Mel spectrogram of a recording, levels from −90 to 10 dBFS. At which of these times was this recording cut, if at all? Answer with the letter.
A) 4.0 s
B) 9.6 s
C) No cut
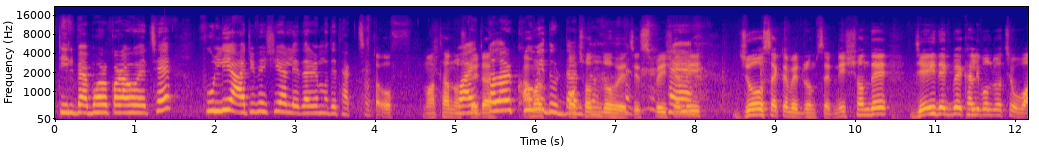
A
